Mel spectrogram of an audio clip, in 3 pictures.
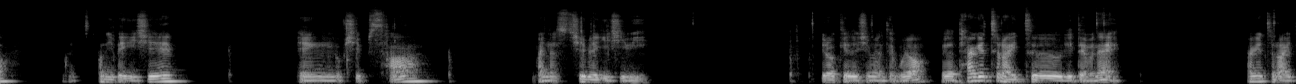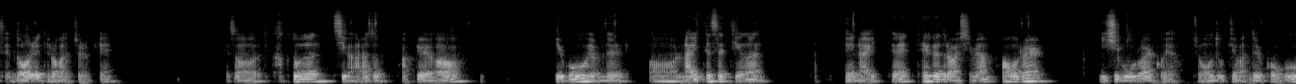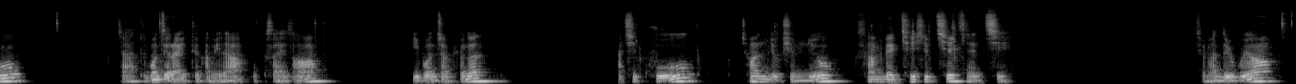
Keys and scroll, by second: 0.7 1, 1.1 0, 2.3 Tab, 3.6 6, 4.7 Tab, 6.4 2, 8.1 2, 8.9 Escape, 12.3 Escape, 13.3 2, 14.5 Escape, 18.3 Escape, 23.9 5, 24.3 Return, 32.3 9, 32.9 Tab, 33.3 0, 35.5 Return.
